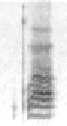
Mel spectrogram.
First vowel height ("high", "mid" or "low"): mid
